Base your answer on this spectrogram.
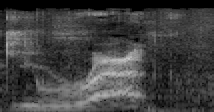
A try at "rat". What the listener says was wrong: Did you said, you said rat with like a hard R. You actually did. You're like, you rat.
